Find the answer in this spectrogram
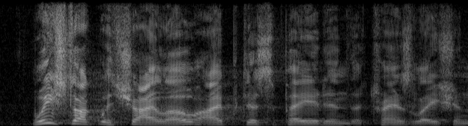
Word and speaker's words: Shiloh: Sheen lamid hey it mean it it is pronounced Shiloh so uh if if you don't change the Hebrew text the way it is it's a personal name Shiloh do Jews view this as um Messianic not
